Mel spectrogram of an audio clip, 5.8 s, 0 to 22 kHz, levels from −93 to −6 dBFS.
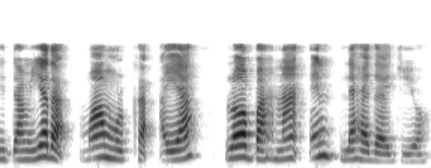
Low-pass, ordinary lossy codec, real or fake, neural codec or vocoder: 7.2 kHz; none; real; none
